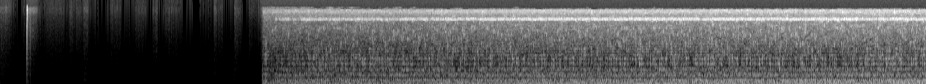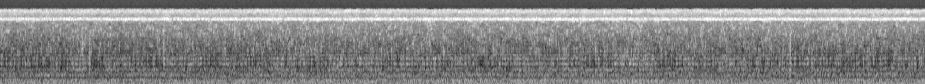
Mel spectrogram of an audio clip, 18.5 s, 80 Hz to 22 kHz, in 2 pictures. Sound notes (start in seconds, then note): 0.1 silence; 3.0 VHS static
